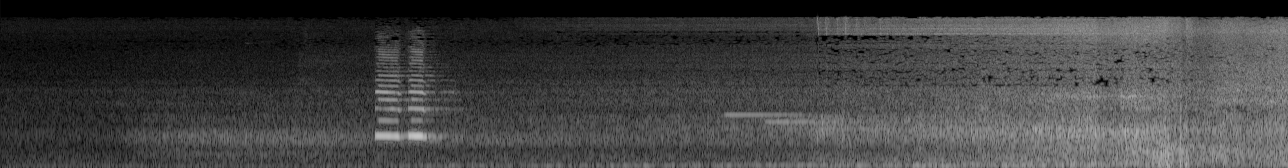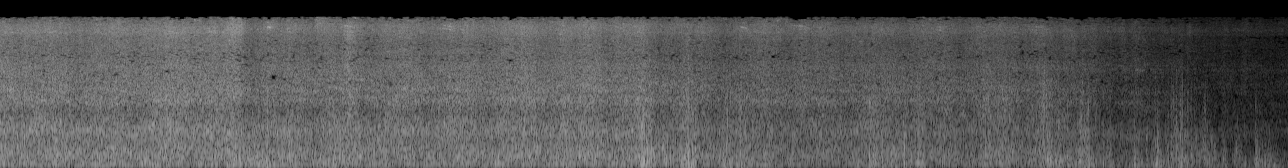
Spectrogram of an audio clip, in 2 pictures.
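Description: Freight train hauled by an electric locomotive: two short horn blasts about four seconds in as it approaches, then the locomotive and a long string of open-top freight wagons pass at speed, wheels clattering over the rail joints, the noise fading near the end.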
